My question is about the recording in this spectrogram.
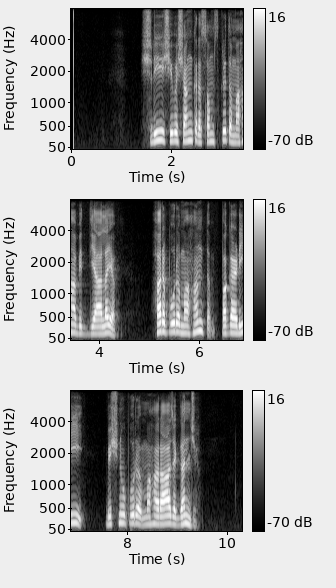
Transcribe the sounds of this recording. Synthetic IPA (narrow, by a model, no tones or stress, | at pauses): ʃɾiːʃiʋɐʃɐŋkɾɐsɐ̃wskɾɪt̪ɐmɐɦaːʋid̪jaːlɐjɐ | hɐɾɐpuɾɐmɐɦɐnt̪pɐk̬ɐɽiː | ʋiʃɳupuɾɐmɐɦaːɾaːd͡ʒɐɡɐɲd͡ʒɐ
